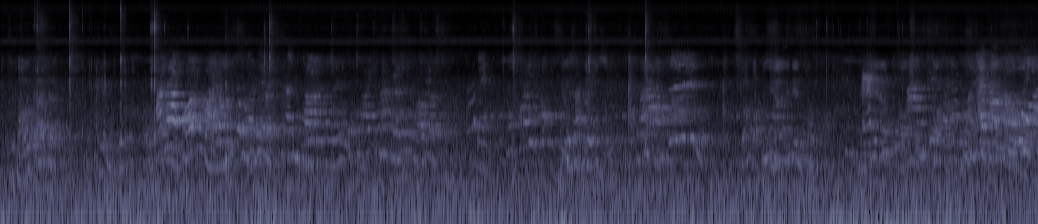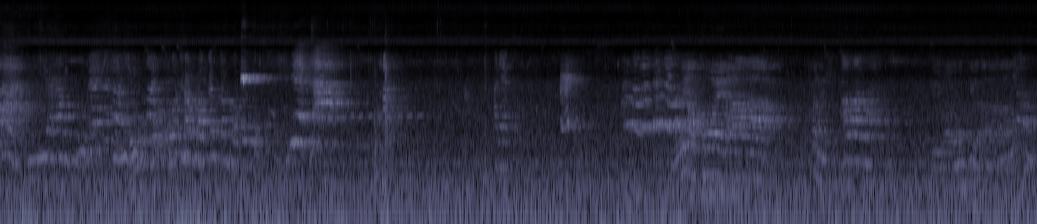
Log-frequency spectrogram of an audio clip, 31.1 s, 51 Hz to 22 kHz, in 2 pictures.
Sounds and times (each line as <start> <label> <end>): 0.0 Children and teachers 31.1
0.0 Children are learning inline wheels 31.1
